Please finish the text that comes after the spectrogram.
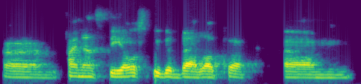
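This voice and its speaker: A man with an Italian accent talks in a low, even voice with little rise and fall, pausing on "um" and restarting his sentences. The sound is dull and lo-fi, like video call audio from a bright room. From Italy. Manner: measured, with frequent restarts and "um". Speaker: guest, company founder. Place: bright room at home with a window.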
